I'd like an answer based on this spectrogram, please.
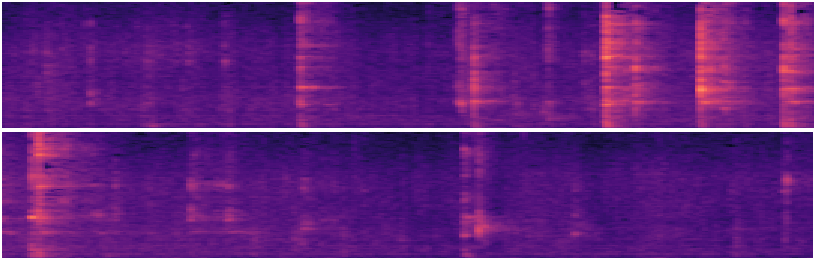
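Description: Metal spoon clinking and scraping against a ceramic plate while scooping up rice and stew: a quick run of clinks in the middle, and one more a couple of seconds later.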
